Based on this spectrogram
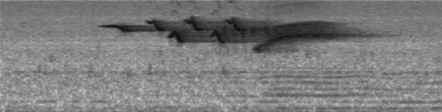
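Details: Eastern crowned warbler in a forest on Palbongsan, Seosan, delivering a clear, high, rapid phrase of several quick notes that slurs into a drawn-out buzzy ending, over soft low background noise.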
